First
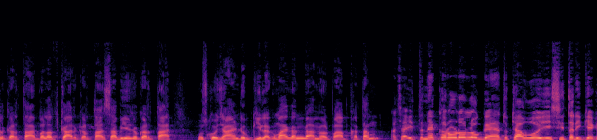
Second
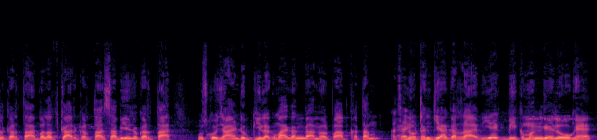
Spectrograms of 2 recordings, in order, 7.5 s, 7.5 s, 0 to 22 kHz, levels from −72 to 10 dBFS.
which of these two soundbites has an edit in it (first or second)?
second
